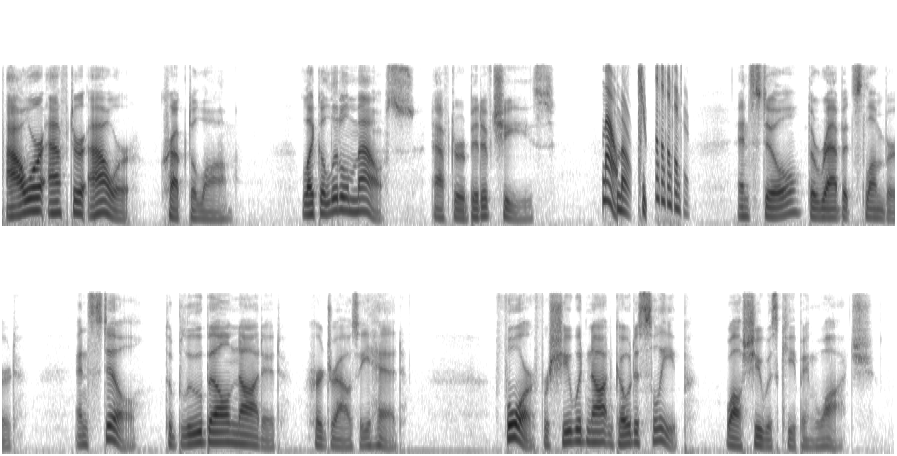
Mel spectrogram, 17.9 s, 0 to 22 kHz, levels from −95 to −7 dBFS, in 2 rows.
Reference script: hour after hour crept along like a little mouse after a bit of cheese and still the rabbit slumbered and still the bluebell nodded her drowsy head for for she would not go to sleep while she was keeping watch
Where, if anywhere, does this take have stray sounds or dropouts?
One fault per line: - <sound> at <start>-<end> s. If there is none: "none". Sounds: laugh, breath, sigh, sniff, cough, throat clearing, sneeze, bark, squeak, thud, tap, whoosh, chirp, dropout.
- chirp at 6.0-6.9 s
